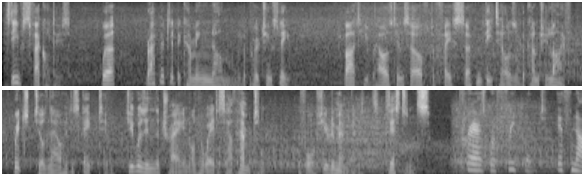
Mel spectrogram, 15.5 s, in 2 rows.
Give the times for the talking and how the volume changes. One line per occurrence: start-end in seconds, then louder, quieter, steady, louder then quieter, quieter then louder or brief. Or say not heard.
0.1-15.4 steady.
